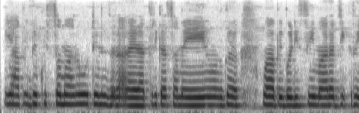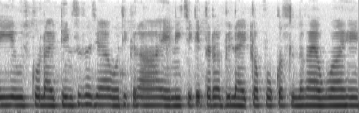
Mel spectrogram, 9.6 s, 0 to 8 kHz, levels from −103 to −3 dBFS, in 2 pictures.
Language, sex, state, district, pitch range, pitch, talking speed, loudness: Hindi, female, Uttar Pradesh, Jalaun, 215-230 Hz, 220 Hz, 250 wpm, -24 LUFS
